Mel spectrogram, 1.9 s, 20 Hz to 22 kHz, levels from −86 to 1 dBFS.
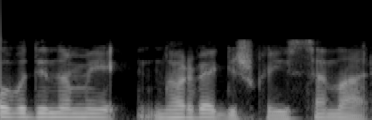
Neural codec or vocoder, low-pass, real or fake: codec, 16 kHz, 2 kbps, FreqCodec, larger model; 5.4 kHz; fake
